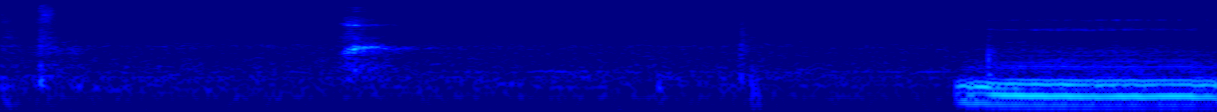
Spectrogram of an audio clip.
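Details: Quiet room with a few soft clicks, then a sustained low buzzing snore from a sleeping dog.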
